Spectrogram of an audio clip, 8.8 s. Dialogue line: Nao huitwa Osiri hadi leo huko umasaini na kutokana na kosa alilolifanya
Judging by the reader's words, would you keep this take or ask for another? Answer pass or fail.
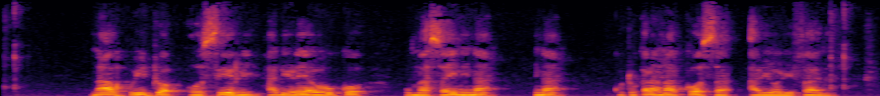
fail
